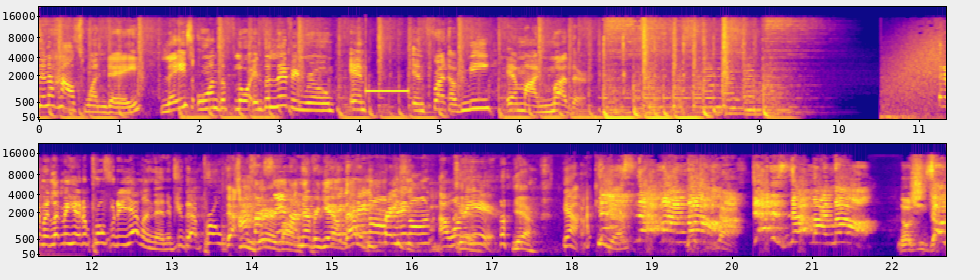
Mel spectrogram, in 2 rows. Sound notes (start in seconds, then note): 4.0 beep; 7.8 upbeat music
